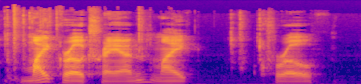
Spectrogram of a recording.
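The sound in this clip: Typing on a computer keyboard: a run of quick, light key clicks under a murmuring voice, with a short pause partway through.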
